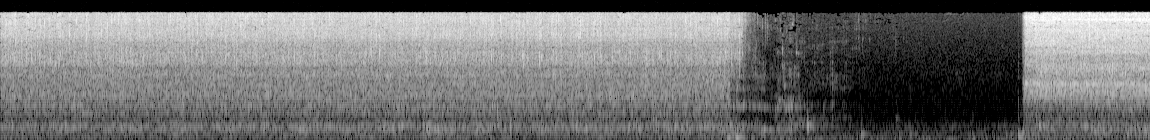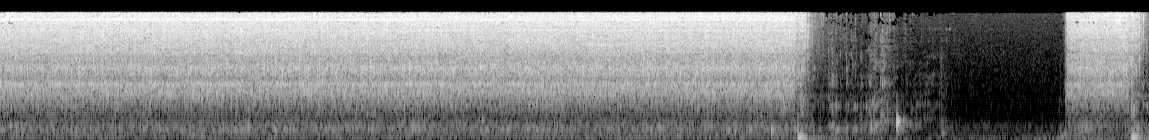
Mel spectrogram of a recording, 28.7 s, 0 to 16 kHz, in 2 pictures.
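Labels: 0.0s Running water in a washroom with an echo. 9.4s
9.3s Water running through a sink, fading away. 10.2s
12.9s Running water echoes loudly in a washroom. 24.5s
24.5s Water running through a sink, fading away. 25.7s
27.7s Running water in a washroom with an echo. 28.7s

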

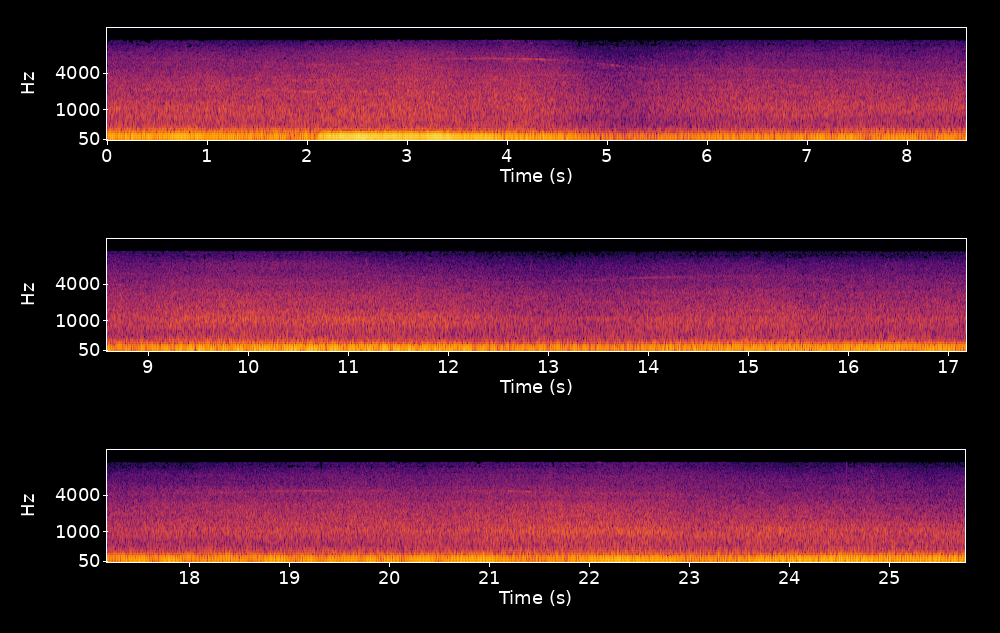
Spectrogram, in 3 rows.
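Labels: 0.0s Heavy trucks, tanks, and other vehicles are driving, creating loud rumbling engine noises that gradually increase. 5.6s
7.1s Heavy trucks, tanks, and other military vehicles drive by, producing a constant rumbling of loud engine noise. 25.8s

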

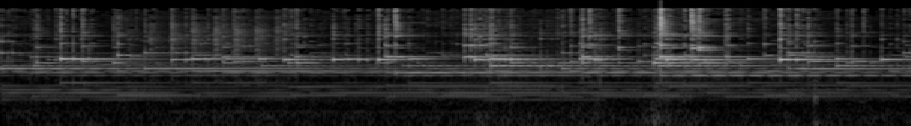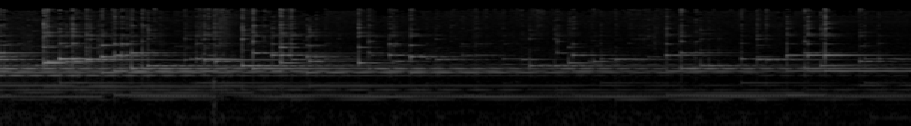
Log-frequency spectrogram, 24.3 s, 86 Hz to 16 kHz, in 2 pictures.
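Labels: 0.0s Chimes hit each other with alternating forces nearby. 12.1s
12.1s Chime noises steadily fading away. 24.3s

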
